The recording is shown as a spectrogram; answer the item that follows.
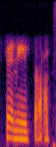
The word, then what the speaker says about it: Finnefrock: So, Amanda, say your last name for us again. – It's Finneyfrock. – Finneyfrock. I was saying Finney. So, Finneyfrock.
